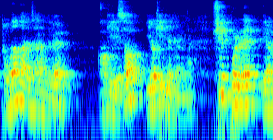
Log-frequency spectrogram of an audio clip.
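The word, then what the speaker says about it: 쉽볼렛: 사람이냐 하여 그가 만일 아니라 하면 그에게 이르되 쉿볼렛이라 발음하라 하여 에브라임 사람이 그렇게 바로 말하지 못하고 십볼렛이라 발음하면 길르앗 사람이 곧 그를 잡아서 요단강 나루턱에서 죽였더라.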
